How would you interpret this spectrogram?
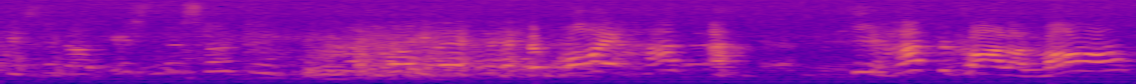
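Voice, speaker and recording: A man's voice: very high voice, expressive, a little slow, a crowd in the background. A man in his seventies giving an impassioned lecture to an audience, preaching and drawing call and response from listeners. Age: 70s. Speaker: speaker addressing an audience. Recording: distant mic, faint room noise.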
